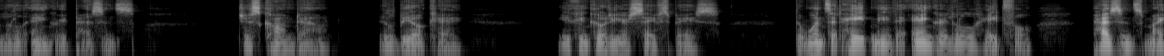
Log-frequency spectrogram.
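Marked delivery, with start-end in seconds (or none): 0.0-7.2 soft half-whispered hush; mock soothing whisper. Calming his haters, a soft mocking whisper. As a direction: coo at them like upset infants. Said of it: "I'll tell them".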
